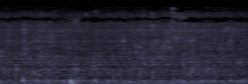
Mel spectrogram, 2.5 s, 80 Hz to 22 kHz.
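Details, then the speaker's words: Aquarium tank plumbing after a leaking joint was resealed with underwater putty, flow back at about 1100–1150 L/h: soft, irregular low bubbling and gurgling with one louder glug from the Bean Animal overflow drain after the pressure change; gate valve needs retuning. "and don't mind that noise that will just be um some overflow that needs to be now tuned up in the drain as a result of the pressure change"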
